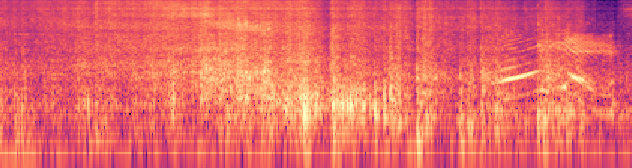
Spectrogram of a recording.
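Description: Plastic sled sliding over snow, a continuous crackling hiss of the runners scraping the snow. Near the end there is a short high squeal that rises and then falls.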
